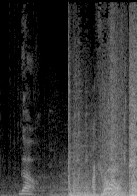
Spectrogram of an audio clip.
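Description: An axe strikes with a heavy crack.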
